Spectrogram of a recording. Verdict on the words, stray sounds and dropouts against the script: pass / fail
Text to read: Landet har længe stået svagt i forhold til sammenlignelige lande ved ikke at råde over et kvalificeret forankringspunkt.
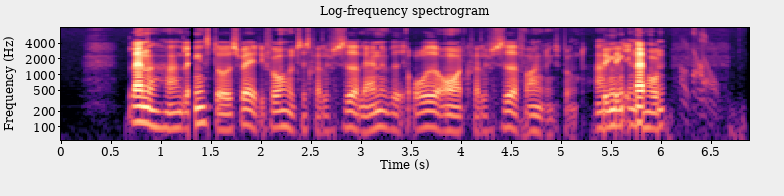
fail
